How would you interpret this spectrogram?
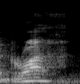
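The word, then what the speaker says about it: רוח: escucha, el término espíritu viene de una palabra hebrea que se pronuncia ruach.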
